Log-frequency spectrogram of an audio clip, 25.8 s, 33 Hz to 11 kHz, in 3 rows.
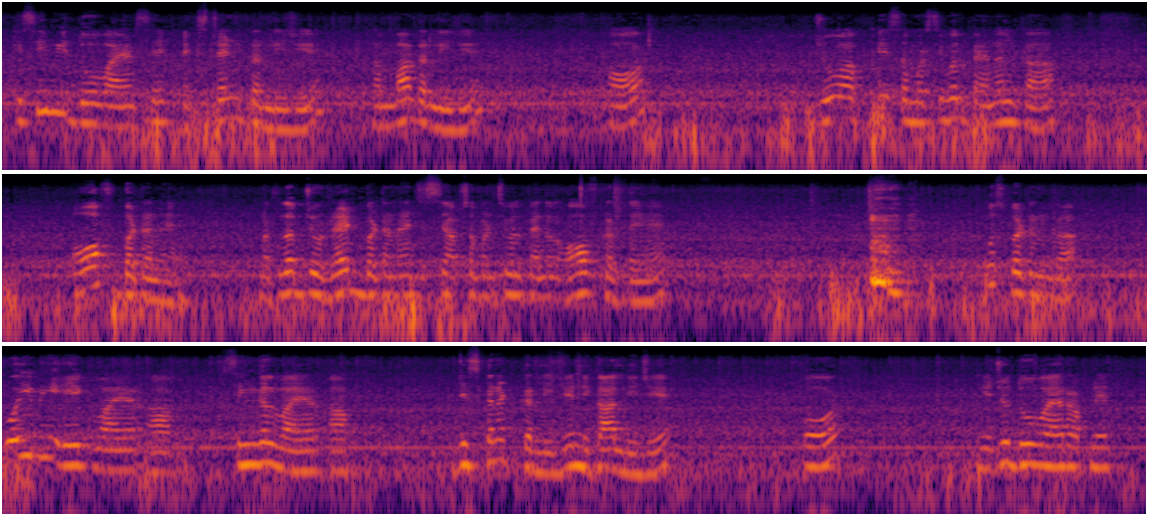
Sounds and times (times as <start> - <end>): Speech: 0.1 - 3.7, 4.6 - 5.0, 6.1 - 8.0, 9.2 - 13.6, 16.0 - 19.9, 20.6 - 22.3, 23.2 - 23.6, 24.5 - 25.6.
